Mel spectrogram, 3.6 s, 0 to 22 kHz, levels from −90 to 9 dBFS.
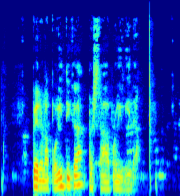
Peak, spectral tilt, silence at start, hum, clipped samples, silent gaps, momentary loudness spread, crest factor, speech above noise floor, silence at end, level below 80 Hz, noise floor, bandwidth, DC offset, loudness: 0 dBFS; -5 dB/octave; 0.45 s; none; under 0.1%; none; 10 LU; 24 dB; 27 dB; 0.3 s; -58 dBFS; -50 dBFS; 16.5 kHz; under 0.1%; -23 LUFS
